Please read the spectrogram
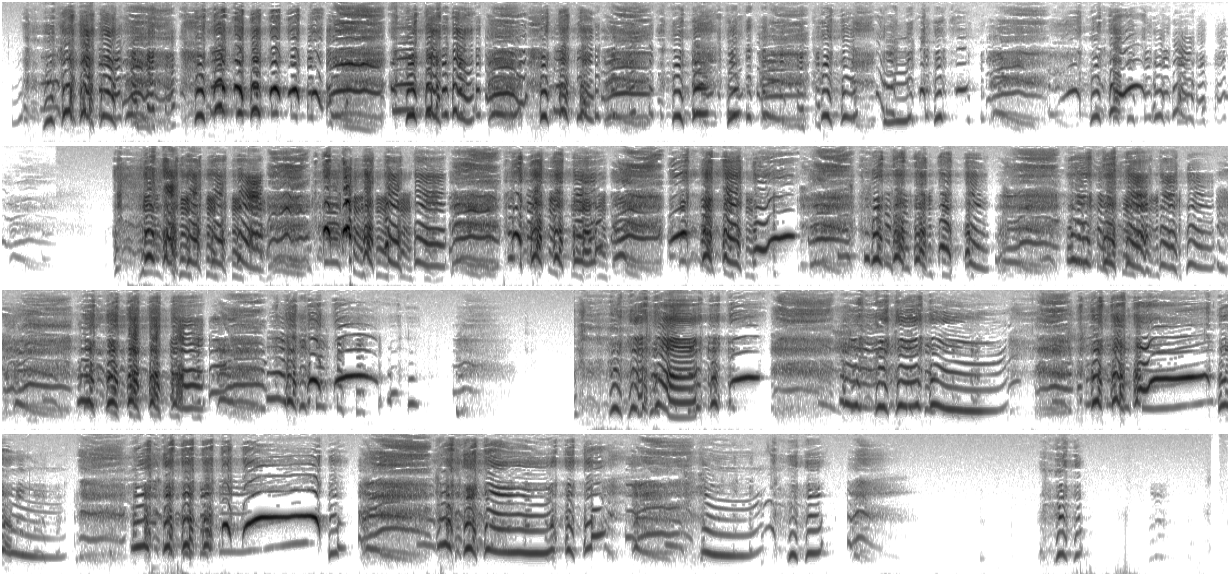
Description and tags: succubus laughter raw
Raw recording of evil succubus laughter, without the layering or reverb
EDIT: I see a lot of people are enjoying this sound!
woman, laughing, evil, cackle, female, laugh, women, laughter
